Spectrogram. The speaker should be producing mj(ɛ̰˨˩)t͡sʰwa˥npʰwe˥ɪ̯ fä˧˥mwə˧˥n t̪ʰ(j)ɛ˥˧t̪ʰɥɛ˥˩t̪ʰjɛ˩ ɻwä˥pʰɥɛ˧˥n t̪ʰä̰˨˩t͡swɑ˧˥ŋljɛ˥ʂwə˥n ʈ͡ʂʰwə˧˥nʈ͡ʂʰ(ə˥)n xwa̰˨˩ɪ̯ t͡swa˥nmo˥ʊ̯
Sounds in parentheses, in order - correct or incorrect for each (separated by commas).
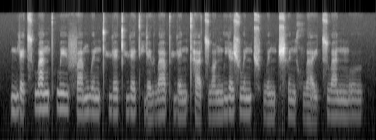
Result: correct, incorrect, incorrect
